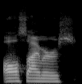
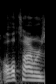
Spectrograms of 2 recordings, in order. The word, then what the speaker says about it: Alzheimer's: But for the love of God, stop pronouncing Alzheimer's as if it has a T in it. Alzheimer's. I It's Alzheimer's. Keep up the good fight. I'm not saying that wrong. Alzheimer's is how you say it.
